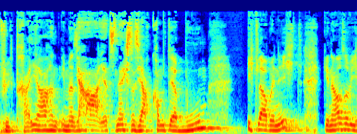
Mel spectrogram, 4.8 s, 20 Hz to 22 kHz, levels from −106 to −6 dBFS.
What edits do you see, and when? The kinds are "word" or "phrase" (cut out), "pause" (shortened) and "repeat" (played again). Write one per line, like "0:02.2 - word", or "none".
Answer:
0:01.0 - word
0:02.0 - word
